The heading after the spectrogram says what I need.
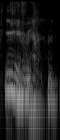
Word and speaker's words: leave: I was about to live. Leave. Okay, I write it on the chat box. Leave. Leave.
